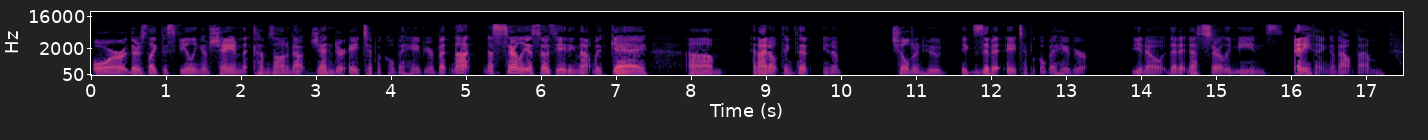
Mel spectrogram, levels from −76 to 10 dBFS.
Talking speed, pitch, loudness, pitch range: 145 wpm, 90 Hz, -30 LUFS, 85-100 Hz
